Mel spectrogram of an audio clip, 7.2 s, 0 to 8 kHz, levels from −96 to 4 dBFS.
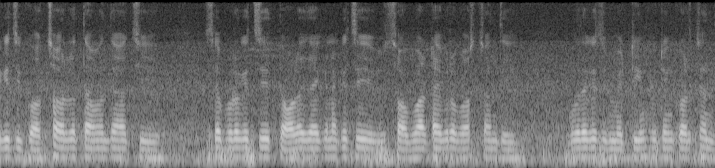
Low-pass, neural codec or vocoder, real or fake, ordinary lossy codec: none; none; real; none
